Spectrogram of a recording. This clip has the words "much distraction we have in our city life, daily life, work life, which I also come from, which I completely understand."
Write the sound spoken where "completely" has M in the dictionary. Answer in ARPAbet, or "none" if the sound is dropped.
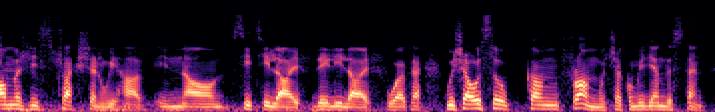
none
